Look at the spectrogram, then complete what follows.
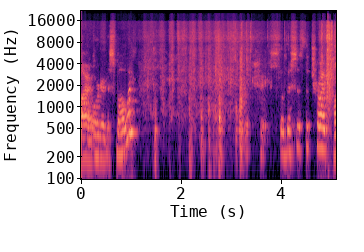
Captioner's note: paper shuttering sound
